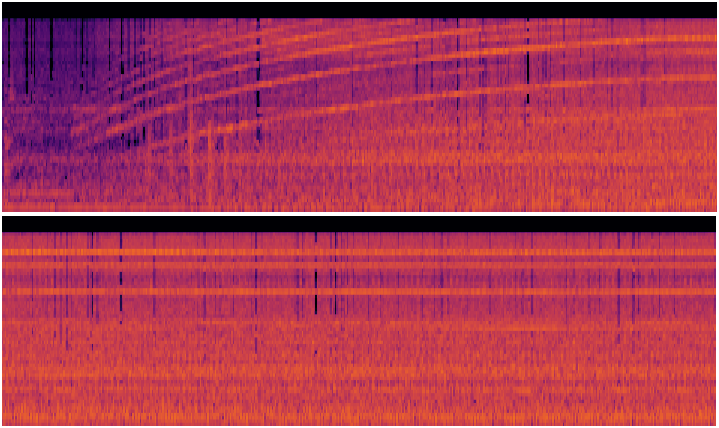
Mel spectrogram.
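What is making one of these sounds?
A washing machine motor whines ever higher as its drum speeds up into a spin, then holds a steady high whine.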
